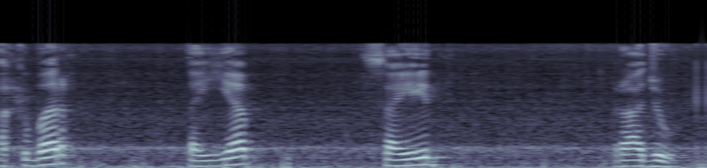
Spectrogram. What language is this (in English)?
Urdu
